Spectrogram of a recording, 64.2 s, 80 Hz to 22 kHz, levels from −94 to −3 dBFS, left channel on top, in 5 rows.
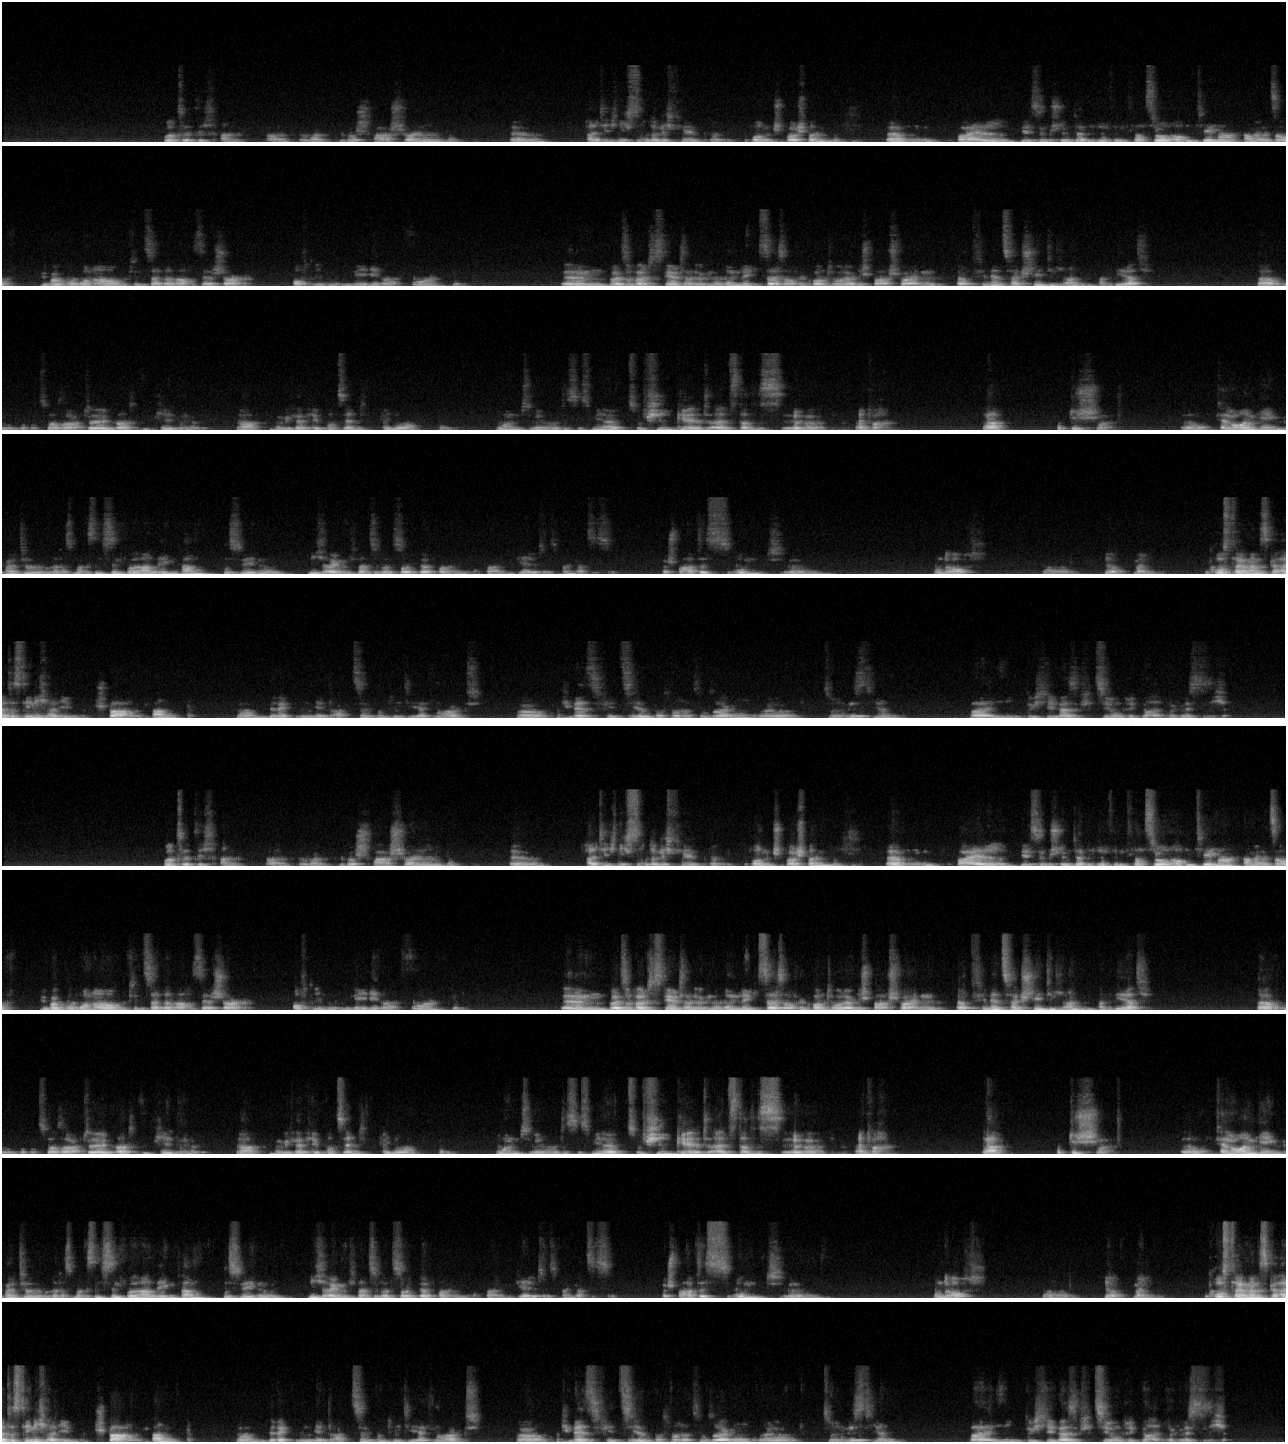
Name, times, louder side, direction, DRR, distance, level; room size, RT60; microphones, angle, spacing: voice 1, 1.6-4.6 5.1-5.5 5.8-8.5 8.8-12.9 13.2-15.3 15.8-17.5 18.4-24.3 25.4-27.7 28.0-30.2 30.6-33.9 34.2-34.6 35.5-35.7 36.2-36.8 37.5-44.6 45.1-46.8 47.8-48.3 48.9-49.3 49.5-50.1 50.5-53.1 53.7-56.1 56.5-59.3 59.6-60.4 61.0-63.6, right 4 dB, 70° right, 0.5 m, -33 dB
2.9 x 2.2 x 2.5 m
head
